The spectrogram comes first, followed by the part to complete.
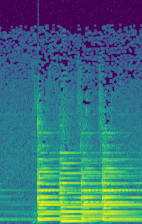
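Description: Piano played slowly: a chord is struck about half a second in, a lower note joins a moment later, and the notes are held, ringing and fading.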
